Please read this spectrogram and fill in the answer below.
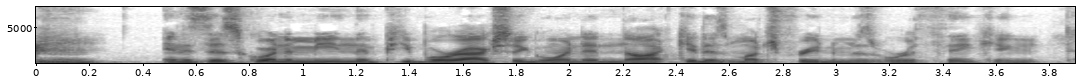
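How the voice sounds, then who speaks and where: Speaking very fast, a man talks at a medium pitch. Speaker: teacher. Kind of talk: lecture. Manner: some stumbles and self-corrections.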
